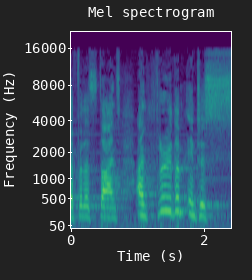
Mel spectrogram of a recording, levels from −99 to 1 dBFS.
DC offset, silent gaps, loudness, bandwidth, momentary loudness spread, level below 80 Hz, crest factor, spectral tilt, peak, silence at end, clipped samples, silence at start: under 0.1%; none; -35 LUFS; 15.5 kHz; 4 LU; -68 dBFS; 18 dB; -3.5 dB/octave; -18 dBFS; 0 s; under 0.1%; 0 s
